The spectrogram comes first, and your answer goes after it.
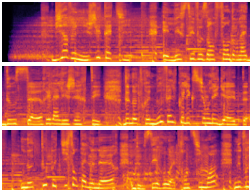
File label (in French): voix off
